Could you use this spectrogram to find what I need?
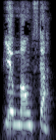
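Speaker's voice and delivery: high, loud accusation; horrified boy. A narrator's reading. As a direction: cry out in horror at a murderer. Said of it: "looking with horror in his eyes".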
